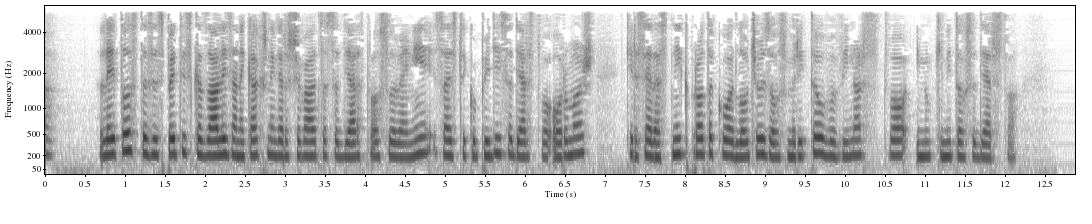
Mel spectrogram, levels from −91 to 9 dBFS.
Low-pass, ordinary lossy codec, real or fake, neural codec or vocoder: 5.4 kHz; MP3, 24 kbps; fake; codec, 16 kHz, about 1 kbps, DyCAST, with the encoder's durations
